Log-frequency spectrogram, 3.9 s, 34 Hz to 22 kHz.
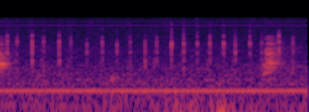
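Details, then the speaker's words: Traxxas Slash/Stampede 4x4 RC car, pinion rocked by thumb while the spur is held: light, crisp plastic ticks about six per second, showing correct gear mesh with slight play, neither too much nor too little. "hopefully you can hear that clicking sound you have to hear that then either it's set or you have to move it back a little bit more and that's perfect for me you can see the play right there you can't have a lot of play and you can't can't have too little"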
